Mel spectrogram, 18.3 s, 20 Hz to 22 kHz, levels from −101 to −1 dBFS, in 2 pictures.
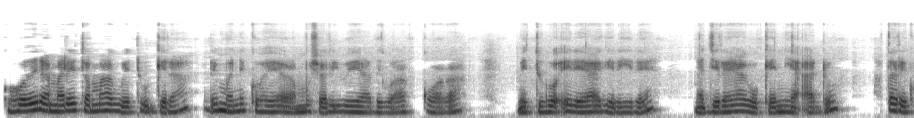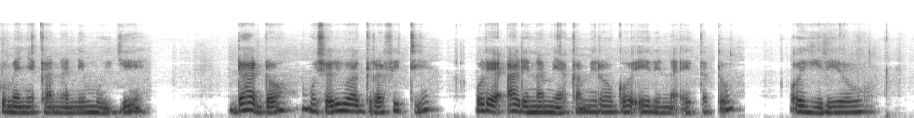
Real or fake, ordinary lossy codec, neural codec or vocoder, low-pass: real; none; none; 10.8 kHz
